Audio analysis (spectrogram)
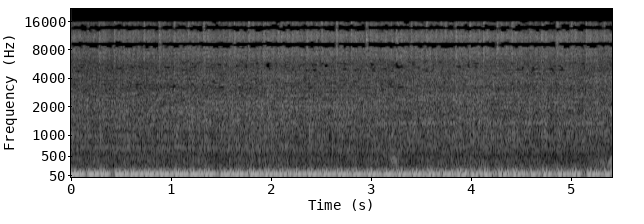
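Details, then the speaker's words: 2006 Yamaha VMax V4 just acquired by trade: deep, steady low rumble with even beat, no misses or knocks; idling smooth and healthy. "So again, doesn't sound too bad. Idle's really good."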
